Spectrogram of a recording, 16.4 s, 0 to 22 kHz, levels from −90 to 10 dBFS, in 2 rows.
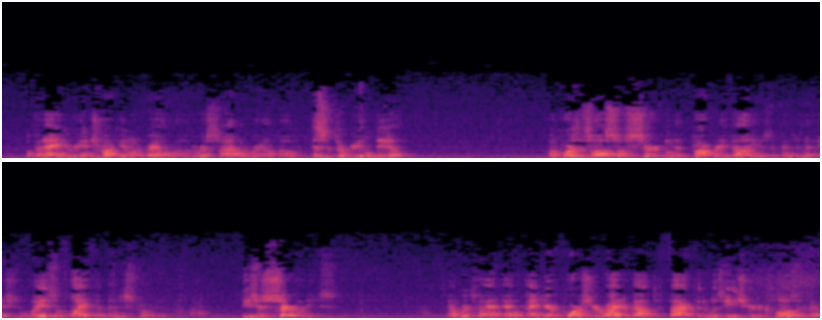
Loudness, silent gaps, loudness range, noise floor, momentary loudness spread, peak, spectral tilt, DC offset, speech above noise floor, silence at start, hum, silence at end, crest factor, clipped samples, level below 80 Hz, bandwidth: -25 LUFS; none; 5 LU; -48 dBFS; 14 LU; -6 dBFS; -3.5 dB/octave; under 0.1%; 23 dB; 0 s; none; 0 s; 20 dB; under 0.1%; -62 dBFS; 12 kHz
